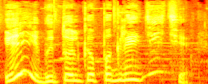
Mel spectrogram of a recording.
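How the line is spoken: Shouting. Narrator (Russian): закричала Джоан Челлон, лучшая прыгунья

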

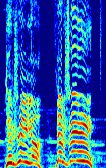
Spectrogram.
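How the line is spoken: Shout. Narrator (Russian): крикнул лорд своему советнику

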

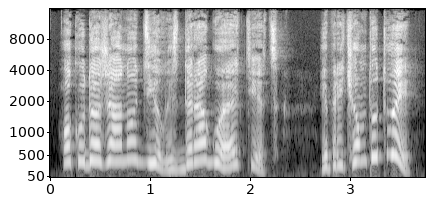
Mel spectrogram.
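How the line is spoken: Exclaimed together. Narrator (Russian): воскликнули дочери

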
